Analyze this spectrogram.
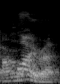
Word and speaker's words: Huayra: Do you know how to pronounce this? Huayra? Huayra.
